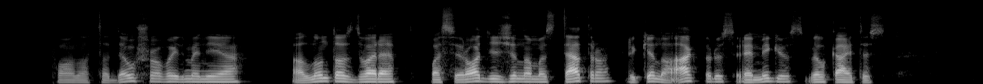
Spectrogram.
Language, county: Lithuanian, Vilnius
